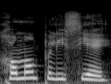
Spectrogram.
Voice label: "roman policier", French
